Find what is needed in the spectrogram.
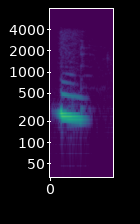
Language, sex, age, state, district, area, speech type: Punjabi, female, 45-60, Punjab, Faridkot, urban, conversation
